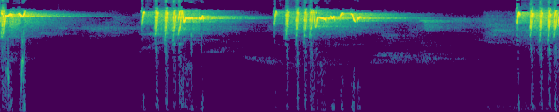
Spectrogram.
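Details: High-pitched sunbird song, the kolibri muncang, used as masteran material: three bright chattering bursts, each trailing off into a fading whistle, separated by brief silences.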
